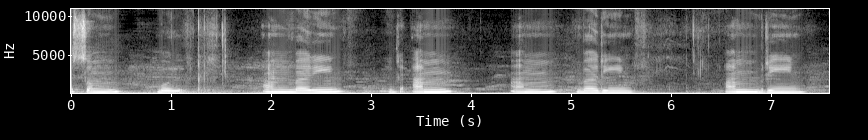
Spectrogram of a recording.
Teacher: نون ساکن یا تنوین کے بعد با آ جائے تو میم میں تبدیل ہو جاتا ہے۔ نون ساکن تنوین کے فوراً بعد با آ جائے تو نون کی آواز کو میم میں بدل دیتے ہیں۔ نون کے اوپر چھوٹا میم لکھا ہوتا ہے، ہونٹ دباؤ کے بغیر ملاتے ہیں اور دو حرکت ٹو کاؤنٹ کا غنہ ہوتا ہے۔ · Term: اقلاب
